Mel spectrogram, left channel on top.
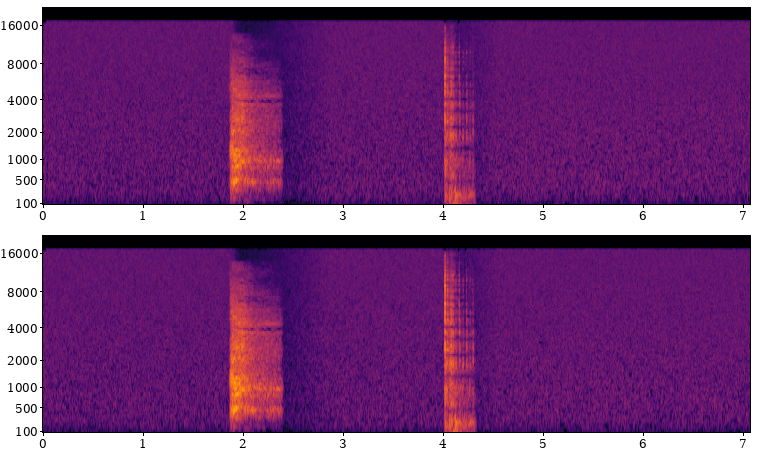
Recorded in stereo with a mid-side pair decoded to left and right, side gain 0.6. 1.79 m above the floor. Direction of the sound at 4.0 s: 25° right.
